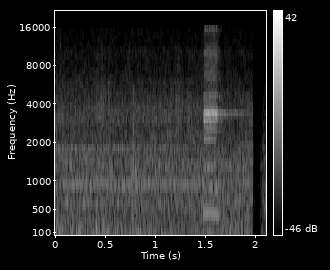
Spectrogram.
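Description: Hero Honda Super Splendor single-cylinder motorcycle riding along, a steady low rumble of engine and wind, with one short horn toot about one and a half seconds in.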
